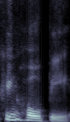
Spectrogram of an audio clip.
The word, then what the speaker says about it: Hopi: Is it Hopi or Hoppy? Hopi? I think it's Hopi.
